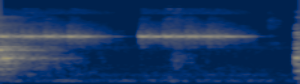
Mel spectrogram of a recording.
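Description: Workout interval timer beeping a steady high tone to mark the end of the set: one beep ends about half a second in, and a second beep of just under a second follows.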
